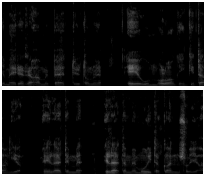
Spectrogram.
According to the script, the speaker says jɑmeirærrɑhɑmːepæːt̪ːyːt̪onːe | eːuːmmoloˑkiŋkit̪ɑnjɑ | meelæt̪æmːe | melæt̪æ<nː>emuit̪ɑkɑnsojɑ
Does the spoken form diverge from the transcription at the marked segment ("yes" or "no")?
yes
